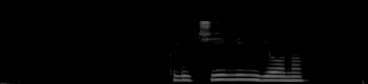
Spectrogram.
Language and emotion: Russian, neutral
